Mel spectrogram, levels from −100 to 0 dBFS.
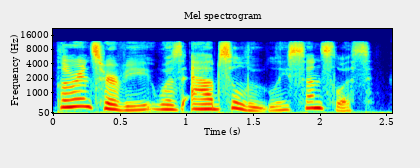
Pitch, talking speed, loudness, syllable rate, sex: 225 Hz, 120 wpm, -15 LUFS, 6.0 syllables/s, female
